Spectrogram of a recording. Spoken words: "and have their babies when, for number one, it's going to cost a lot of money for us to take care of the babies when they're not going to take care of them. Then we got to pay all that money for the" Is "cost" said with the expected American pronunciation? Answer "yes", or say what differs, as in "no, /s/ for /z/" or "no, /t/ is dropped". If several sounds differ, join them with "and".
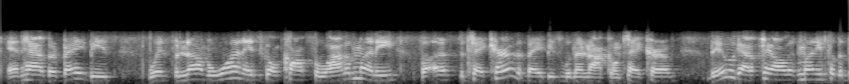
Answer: yes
